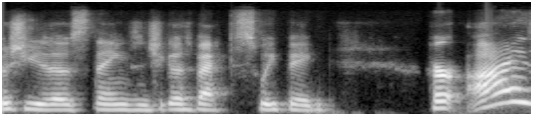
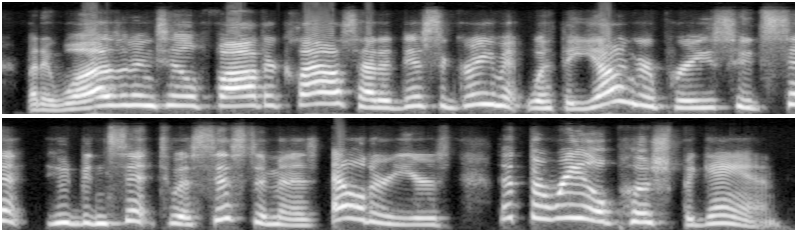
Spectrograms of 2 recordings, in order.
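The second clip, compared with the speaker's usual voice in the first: higher, lively, rehearsed guide patter; tour guide spiel; 6 semitones higher than usual. Acted. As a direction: recite a folksy town history to visitors. Game master voices guide's rehearsed spiel.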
